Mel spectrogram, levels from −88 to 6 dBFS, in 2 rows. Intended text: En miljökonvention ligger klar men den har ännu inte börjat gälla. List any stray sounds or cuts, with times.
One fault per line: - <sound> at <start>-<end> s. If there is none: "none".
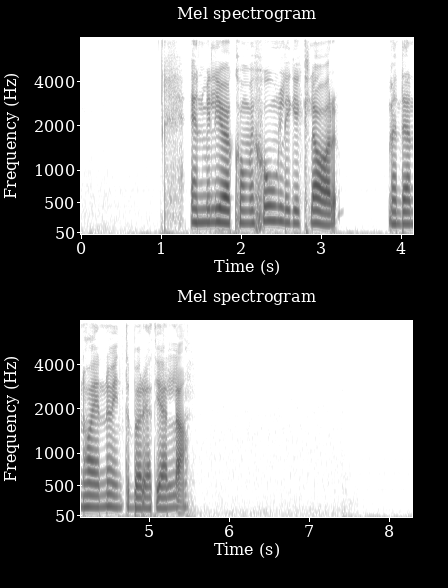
none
